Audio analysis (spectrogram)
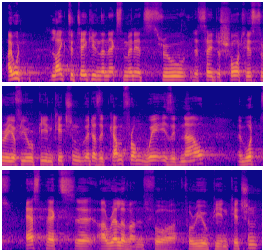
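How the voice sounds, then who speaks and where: A man's voice: a little high, moderate pace. German-accented man presenting in a hall. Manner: hesitant, many uh fillers, explanatory. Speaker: trade association head presenting. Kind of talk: conference presentation. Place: large exhibition hall stage. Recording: reverberant hall, faint background noise.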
